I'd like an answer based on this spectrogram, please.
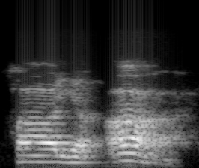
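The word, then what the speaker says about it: هي: Now, for she, it is ha-ya-ah. And that's why you have to be specific in how you pronounce it.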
